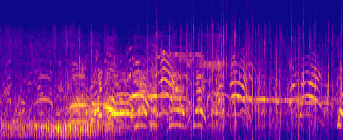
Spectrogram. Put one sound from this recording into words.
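Young men call out and cheer loudly.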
